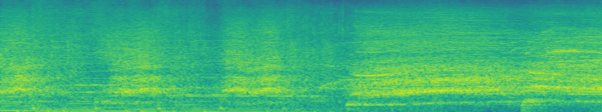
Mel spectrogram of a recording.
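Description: Rock music plays until about three and a half seconds in, then stops. A loud crowd shouting and cheering takes over.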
